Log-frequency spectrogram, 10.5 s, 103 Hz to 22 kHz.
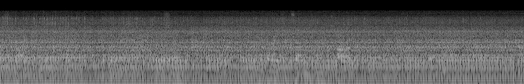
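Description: CNC mill spindle running steadily while an end mill cuts into the copper heat spreader of an Intel Core 2 Duo processor, a continuous machining hum with the cutter grinding through metal.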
